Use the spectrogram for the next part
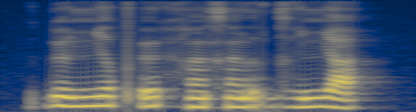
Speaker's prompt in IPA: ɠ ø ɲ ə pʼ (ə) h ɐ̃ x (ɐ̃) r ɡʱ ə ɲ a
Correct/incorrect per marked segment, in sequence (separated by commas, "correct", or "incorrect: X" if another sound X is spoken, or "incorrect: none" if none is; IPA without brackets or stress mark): incorrect: ø, correct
